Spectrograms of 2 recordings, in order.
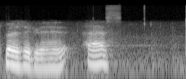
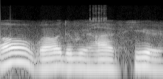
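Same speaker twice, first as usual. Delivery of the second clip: deep, slow, rumbling voice. Retelling the Watcher finding Toga and Davi, in the Watcher's deep voice. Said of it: "in his deep voice".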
